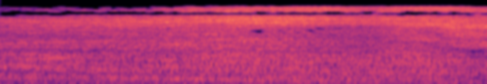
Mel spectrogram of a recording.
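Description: Loud, steady engine noise of an airplane passing low overhead.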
